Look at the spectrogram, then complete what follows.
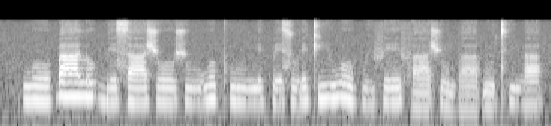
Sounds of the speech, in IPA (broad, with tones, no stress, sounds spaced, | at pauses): w oː˨ ɓ aː˦ l o˦ ɡ͡b e˨ s aː˨ ʃ oː˨ ʃ uː˨ w o˦ pʰ uː˨ ŋ e˨ k͡p e˨ s u˨ ɾ e˦ kʼ iː˦ w oː˦˨ kʷ iː˨ f eː˦ f aː˨ ʃ ũ˦˨ b aː˨ ɓ ũ˨ tʰ i˦ ŋ a˦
